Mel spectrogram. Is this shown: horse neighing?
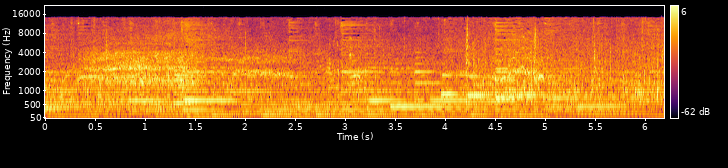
yes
